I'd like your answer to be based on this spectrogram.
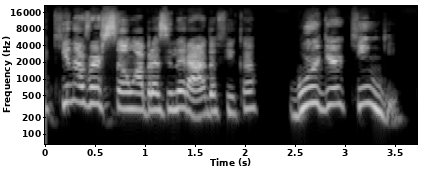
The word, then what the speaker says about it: Burger King: Burger King Burger King No inglês americano, que é o que você aprende aqui na Fluency, o R é sempre muito caipira. E em palavras onde ele aparece em duas sílabas diferentes, isso é ainda mais perceptível.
